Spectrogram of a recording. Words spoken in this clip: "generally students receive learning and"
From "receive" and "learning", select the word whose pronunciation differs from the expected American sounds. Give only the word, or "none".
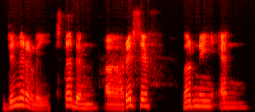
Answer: receive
